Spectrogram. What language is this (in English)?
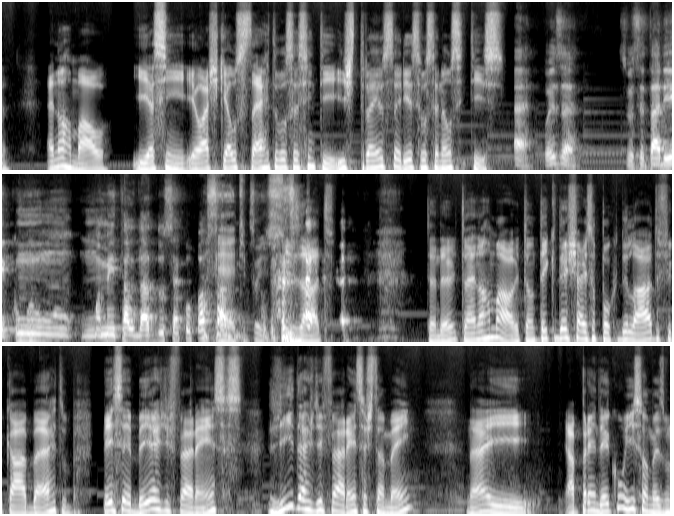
Portuguese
